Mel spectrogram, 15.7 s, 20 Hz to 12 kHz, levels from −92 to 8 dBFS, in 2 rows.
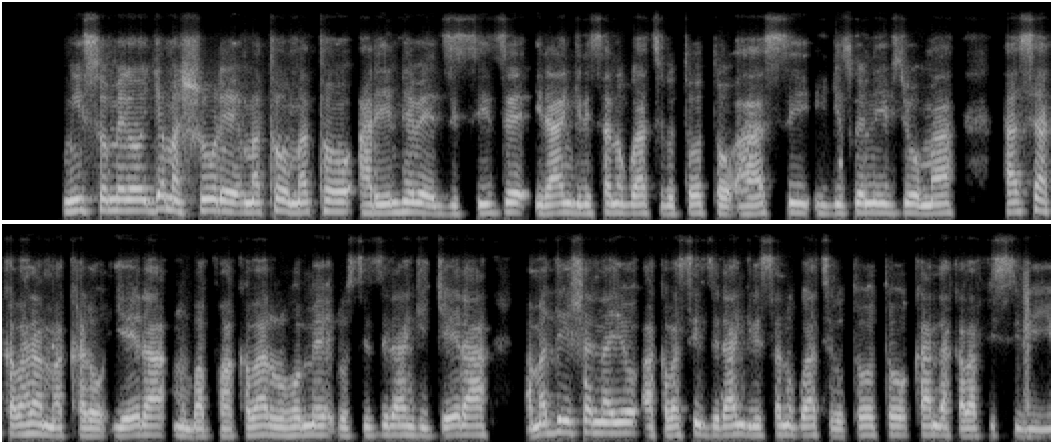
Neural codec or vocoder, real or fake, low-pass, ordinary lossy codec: none; real; 7.2 kHz; Opus, 16 kbps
